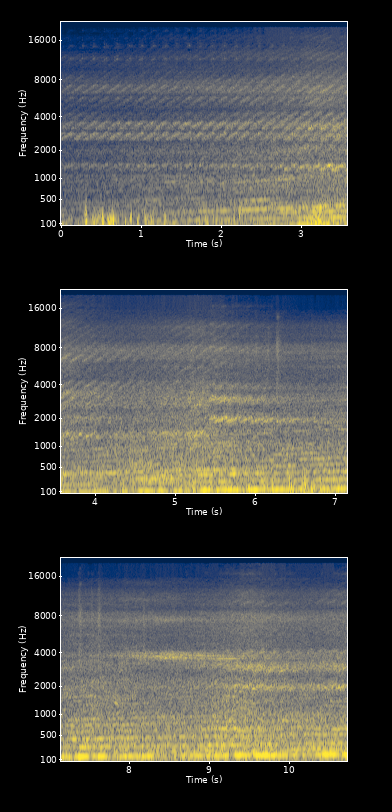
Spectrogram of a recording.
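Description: Train departing Marston Green station on the West Coast Main Line, its engine hum and wheel noise swelling as it pulls away, with faint metallic squeals, loud and near with no talk.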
